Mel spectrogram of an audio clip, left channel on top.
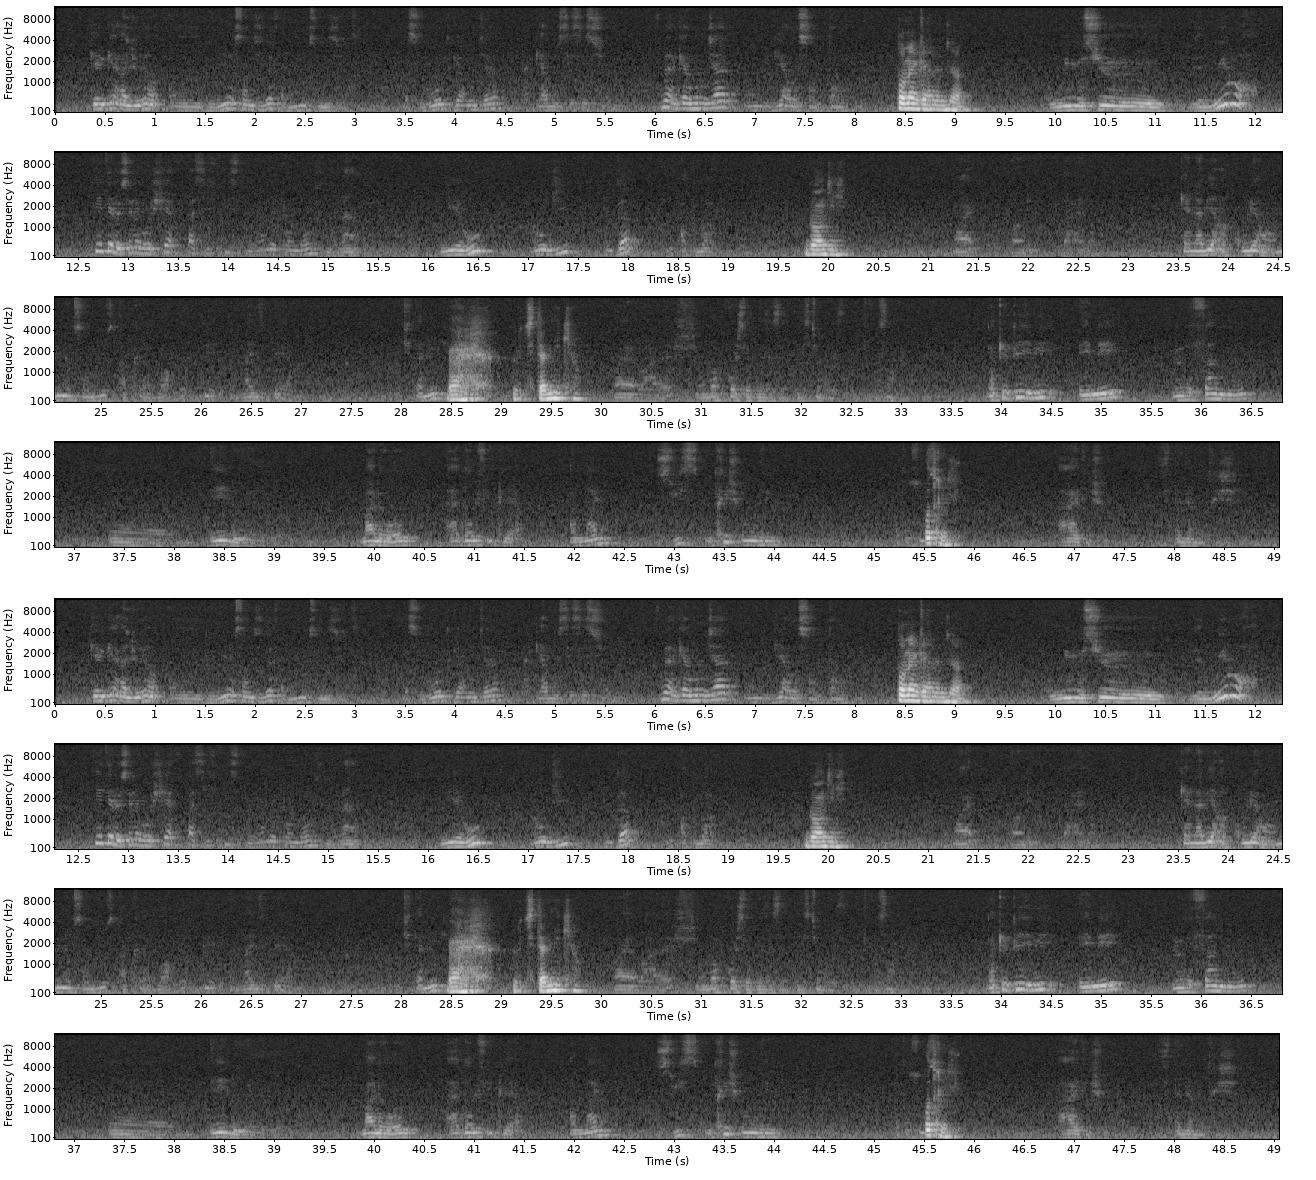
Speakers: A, on the right (about 80°); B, on the left (about 20°).
A: Quelle guerre a duré en- en- de 1919 à 1918? La Seconde Guerre mondiale, la guerre de sécession, Première Guerre mondiale ou guerre de Cent Ans?
B: Première guerre mondiale.
A: Oui, monsieur, vous êtes bouillant là. Qui était le célèbre chef pacifiste de l'indépendance de l'Inde? Nehru, Gandhi, Bouddha ou Akbar?
B: Gandhi.
A: Ouais, Gandhi, t'as raison. Quel navire a coulé en 1912 après avoir heurté un iceberg? Le Titanic?
B: Bah, le Titanic. hein.
A: Ouais, ouais, je sais même pas pourquoi je t'ai posé cette question, mais c'était trop simple. Dans quel pays est né, est né le fameux euh, et le malheureux Adolf Hitler? Allemagne, Suisse, Autriche ou Hongrie? Attention,
B: Autriche.
A: si tu Ah, t'es chaud. C'était bien l'Autriche.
